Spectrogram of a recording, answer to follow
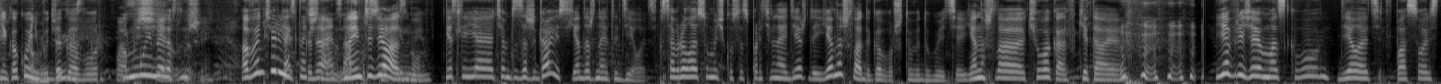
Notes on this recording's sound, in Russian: Беседа вышла настолько оживленной, что студийная аппаратура дала сбой, но это только добавило камерности разговору. Как в шумном зале ресторана!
